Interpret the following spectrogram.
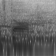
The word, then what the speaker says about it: Doh: In other places, the Marmas play Doh, pronounced Do in other regions.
